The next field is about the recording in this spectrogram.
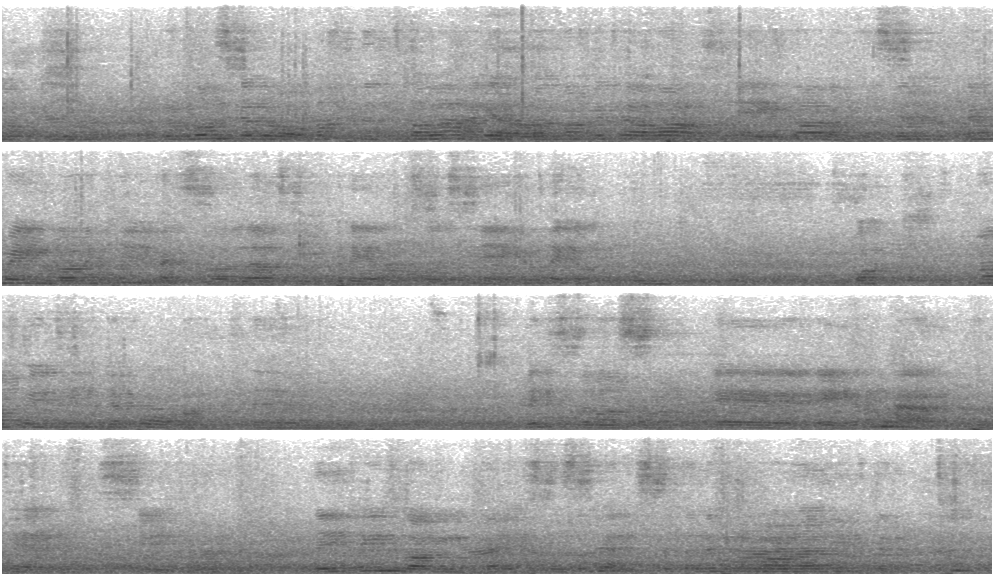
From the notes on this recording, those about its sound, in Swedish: Trädgårdsarkitekterna poddar live från Vår Trädgård i Malmö.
